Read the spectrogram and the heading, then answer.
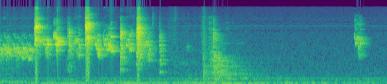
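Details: Budgerigar voice from the mating season, meant to prompt breeding: about three seconds of rapid squawky, chirping warble, then a fading rasp and near silence broken by one short chirp near the end.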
